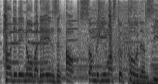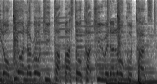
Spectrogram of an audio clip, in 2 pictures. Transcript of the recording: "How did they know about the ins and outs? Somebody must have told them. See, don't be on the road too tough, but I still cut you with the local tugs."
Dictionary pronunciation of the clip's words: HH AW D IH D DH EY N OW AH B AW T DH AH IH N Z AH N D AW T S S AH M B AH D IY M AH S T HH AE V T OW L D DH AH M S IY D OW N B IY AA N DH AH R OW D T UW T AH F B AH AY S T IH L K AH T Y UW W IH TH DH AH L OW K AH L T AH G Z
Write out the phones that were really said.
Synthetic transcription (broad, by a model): HH AW D IH D DH EY N OW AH B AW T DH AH IH N Z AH N AW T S S AH M B AH D IY M AH S T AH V T OW L D DH AH M S IY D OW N B IY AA N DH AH R OW D T UW T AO P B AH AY S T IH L K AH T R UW W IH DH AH L OW K AH L T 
